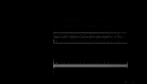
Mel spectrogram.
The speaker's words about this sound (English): you'll hear a beep. After that beep, feel free to leave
